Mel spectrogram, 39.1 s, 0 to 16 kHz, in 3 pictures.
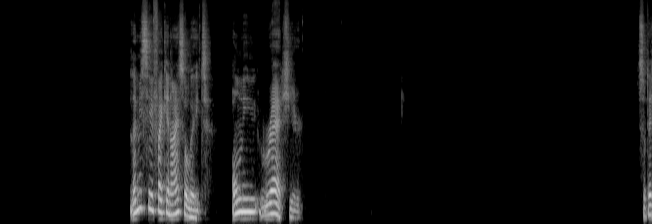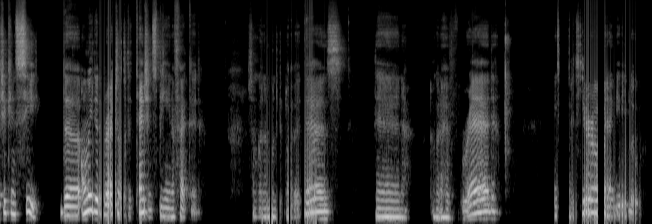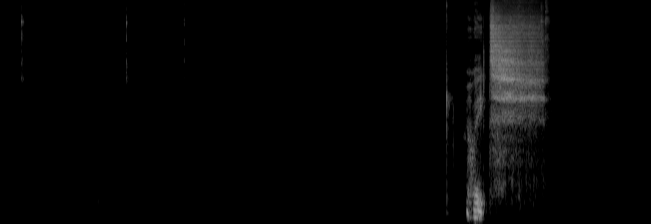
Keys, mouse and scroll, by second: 0.9 click, 2.7 click, 3.7 click, 5.2 click, 5.8 click, 6.6 click, 7.8 m, 7.9 click, 7.9 m, 8.6 click, 10.6 3, 10.7 3, 10.7 click, 10.7 3, 10.8 3, 11.4 click, 12.0 click, 13.0 click, 14.7 alt+click, 17.3 alt+click, 18.8 alt+click, 19.7 alt+click, 23.5 alt+Tab, 26.3 click, 28.4-29.5 drag, 32.9-34.5 right drag, 36.7 click, 38.9 click.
